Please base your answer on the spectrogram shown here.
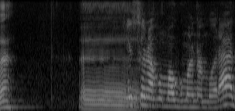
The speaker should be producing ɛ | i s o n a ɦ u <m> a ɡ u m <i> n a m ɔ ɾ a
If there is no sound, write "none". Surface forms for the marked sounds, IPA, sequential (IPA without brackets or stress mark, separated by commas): m, a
